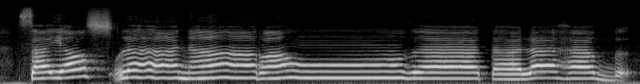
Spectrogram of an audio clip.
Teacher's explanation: Sayas diasad, sad punya sifat safir, artinya ada siulan, ada desisan ya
